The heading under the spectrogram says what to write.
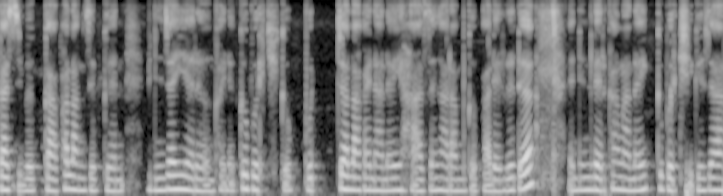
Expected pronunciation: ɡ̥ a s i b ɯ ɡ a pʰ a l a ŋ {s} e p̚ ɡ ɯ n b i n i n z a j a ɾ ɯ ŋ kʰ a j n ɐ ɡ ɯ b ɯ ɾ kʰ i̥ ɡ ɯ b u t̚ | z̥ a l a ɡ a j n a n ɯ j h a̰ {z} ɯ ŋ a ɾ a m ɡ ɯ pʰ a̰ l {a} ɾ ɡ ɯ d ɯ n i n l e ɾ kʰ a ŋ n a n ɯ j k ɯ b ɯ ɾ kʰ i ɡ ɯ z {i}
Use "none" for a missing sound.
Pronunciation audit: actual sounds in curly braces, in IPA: z, z, e, a

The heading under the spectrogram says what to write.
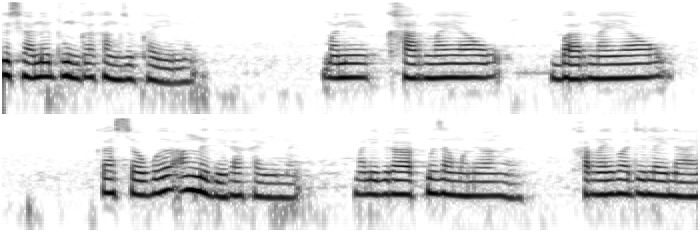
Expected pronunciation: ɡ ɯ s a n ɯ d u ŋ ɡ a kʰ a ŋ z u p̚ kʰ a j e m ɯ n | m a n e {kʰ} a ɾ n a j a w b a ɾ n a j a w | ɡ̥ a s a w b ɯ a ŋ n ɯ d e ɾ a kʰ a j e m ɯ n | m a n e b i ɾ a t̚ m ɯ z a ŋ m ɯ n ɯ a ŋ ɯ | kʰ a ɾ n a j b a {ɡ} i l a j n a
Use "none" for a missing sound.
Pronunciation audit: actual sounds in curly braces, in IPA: kʰ, d

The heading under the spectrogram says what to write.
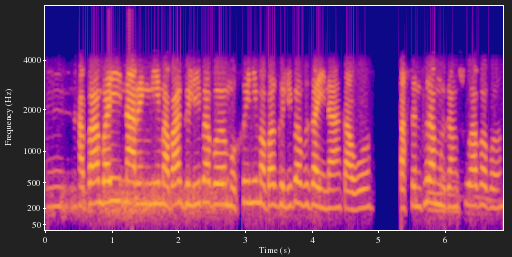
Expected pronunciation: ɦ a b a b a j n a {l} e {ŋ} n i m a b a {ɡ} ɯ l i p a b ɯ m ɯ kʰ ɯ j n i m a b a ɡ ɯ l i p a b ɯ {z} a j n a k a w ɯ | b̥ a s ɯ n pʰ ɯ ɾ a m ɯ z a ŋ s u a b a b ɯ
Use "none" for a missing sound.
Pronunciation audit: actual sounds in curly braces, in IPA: ɾ, ŋ, ɡ, z

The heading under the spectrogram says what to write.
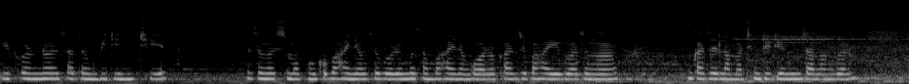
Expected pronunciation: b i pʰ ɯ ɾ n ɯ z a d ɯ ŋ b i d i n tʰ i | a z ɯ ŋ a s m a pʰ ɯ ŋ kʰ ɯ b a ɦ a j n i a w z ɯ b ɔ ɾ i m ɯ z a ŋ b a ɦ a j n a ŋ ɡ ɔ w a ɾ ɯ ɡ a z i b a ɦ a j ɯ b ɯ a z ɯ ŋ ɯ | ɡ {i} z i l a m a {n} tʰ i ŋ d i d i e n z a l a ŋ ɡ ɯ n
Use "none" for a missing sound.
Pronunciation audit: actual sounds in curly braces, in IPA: a, none

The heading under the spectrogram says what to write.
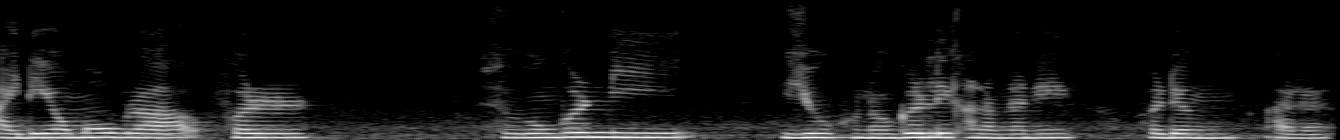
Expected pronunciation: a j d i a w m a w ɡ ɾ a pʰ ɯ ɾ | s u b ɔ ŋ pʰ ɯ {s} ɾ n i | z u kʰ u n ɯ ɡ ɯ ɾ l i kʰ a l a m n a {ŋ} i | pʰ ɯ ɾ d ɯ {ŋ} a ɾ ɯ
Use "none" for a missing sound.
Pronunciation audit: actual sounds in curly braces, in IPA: none, n, ŋ

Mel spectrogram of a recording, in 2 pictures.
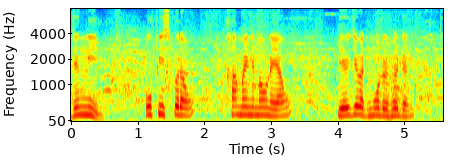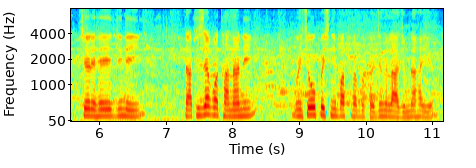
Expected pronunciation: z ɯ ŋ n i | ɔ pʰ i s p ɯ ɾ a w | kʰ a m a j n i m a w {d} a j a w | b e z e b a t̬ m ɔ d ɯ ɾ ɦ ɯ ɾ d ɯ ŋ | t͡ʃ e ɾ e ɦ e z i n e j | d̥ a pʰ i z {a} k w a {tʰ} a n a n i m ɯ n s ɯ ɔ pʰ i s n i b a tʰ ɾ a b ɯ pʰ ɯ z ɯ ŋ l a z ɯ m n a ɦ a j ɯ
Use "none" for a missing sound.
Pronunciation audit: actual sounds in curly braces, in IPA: n, a, tʰ

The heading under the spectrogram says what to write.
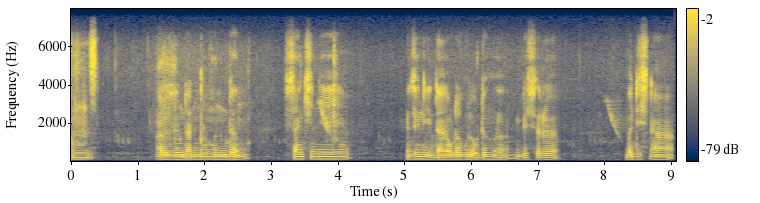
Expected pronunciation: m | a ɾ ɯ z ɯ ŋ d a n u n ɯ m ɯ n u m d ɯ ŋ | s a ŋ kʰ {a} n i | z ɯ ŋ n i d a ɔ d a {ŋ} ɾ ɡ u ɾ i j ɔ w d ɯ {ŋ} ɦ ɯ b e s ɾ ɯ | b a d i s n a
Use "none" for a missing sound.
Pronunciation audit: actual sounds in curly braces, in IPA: i, none, ŋ

